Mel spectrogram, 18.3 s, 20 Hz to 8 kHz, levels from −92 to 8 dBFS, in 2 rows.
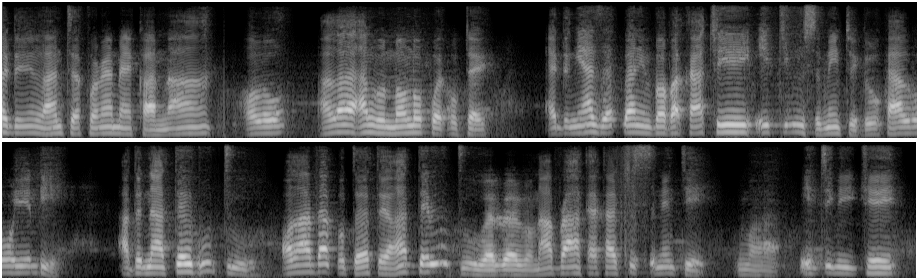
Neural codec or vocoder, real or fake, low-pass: codec, 16 kHz, 0.5 kbps, X-Codec, HuBERT features, trained on general audio; fake; 7.2 kHz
